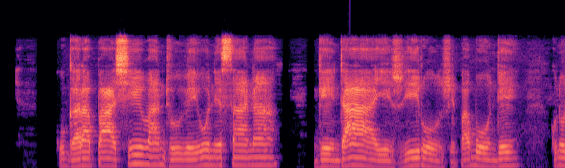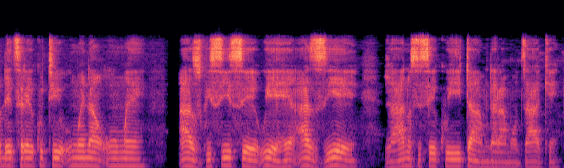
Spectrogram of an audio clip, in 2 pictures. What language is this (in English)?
Ndau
